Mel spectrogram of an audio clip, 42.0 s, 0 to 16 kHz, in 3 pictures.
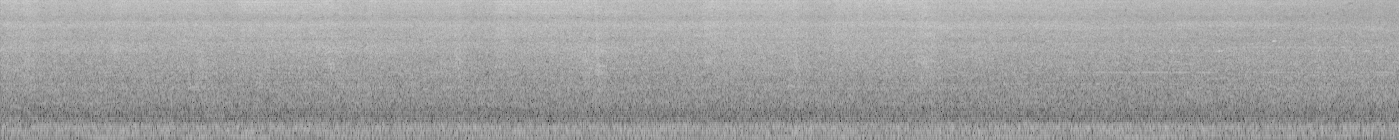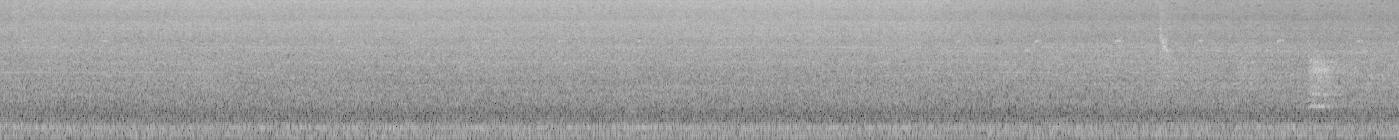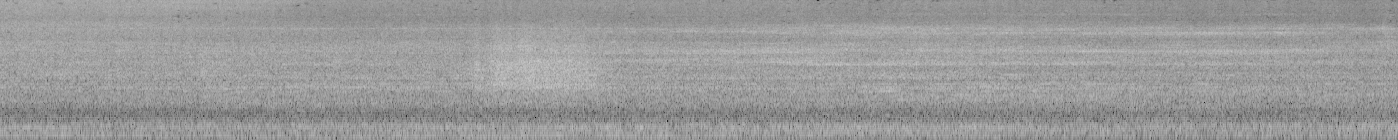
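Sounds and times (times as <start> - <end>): conveyors running: 0.0 - 32.8, 33.5 - 41.9
extraction fans running: 0.0 - 41.9
factory line drone: 0.0 - 41.9
brief hiss: 32.7 - 34.2.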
